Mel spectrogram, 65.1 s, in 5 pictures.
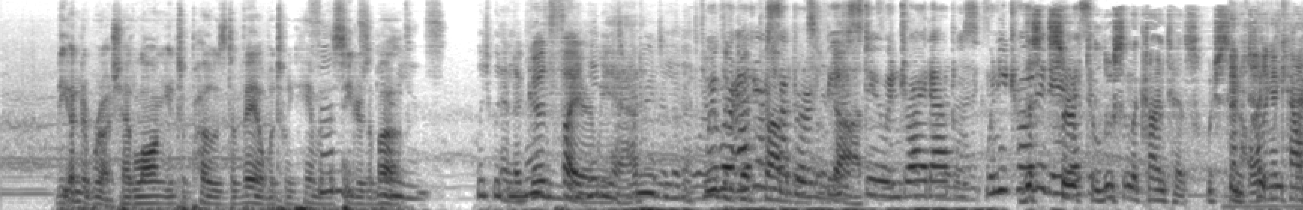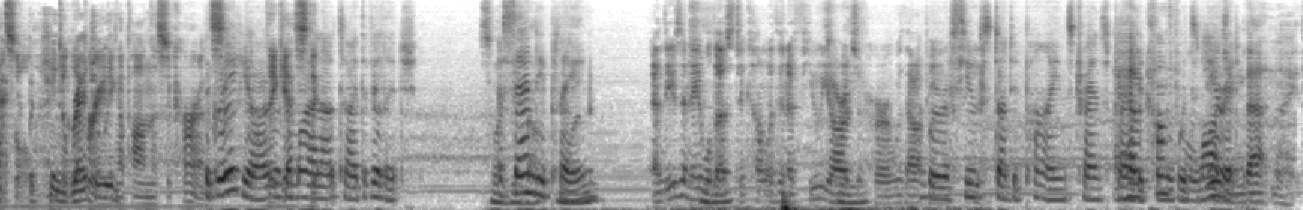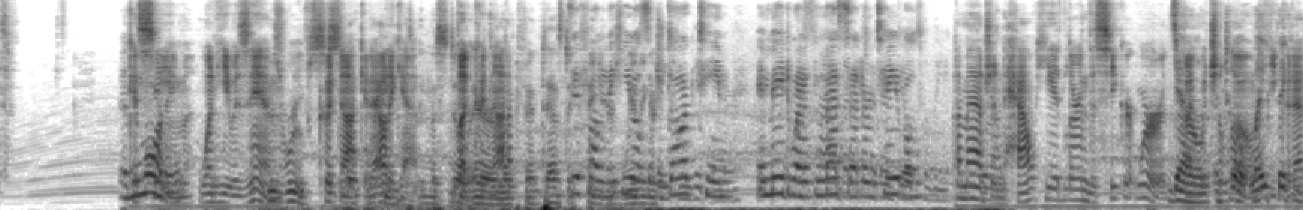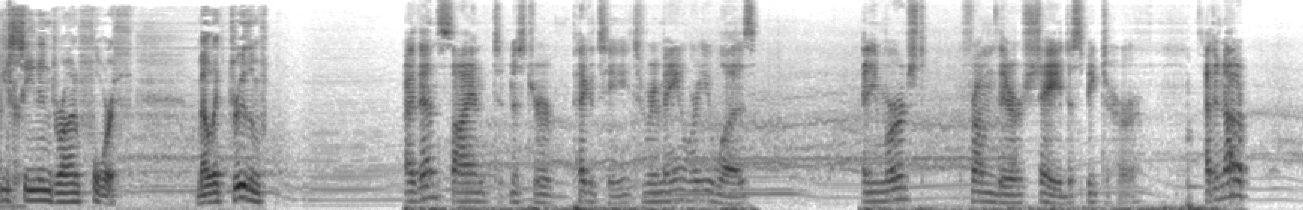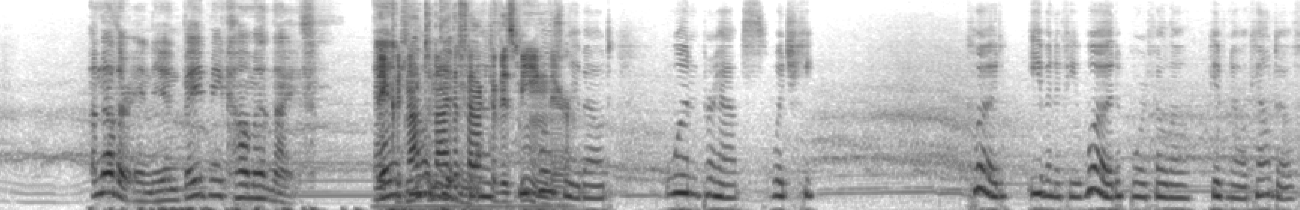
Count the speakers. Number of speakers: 10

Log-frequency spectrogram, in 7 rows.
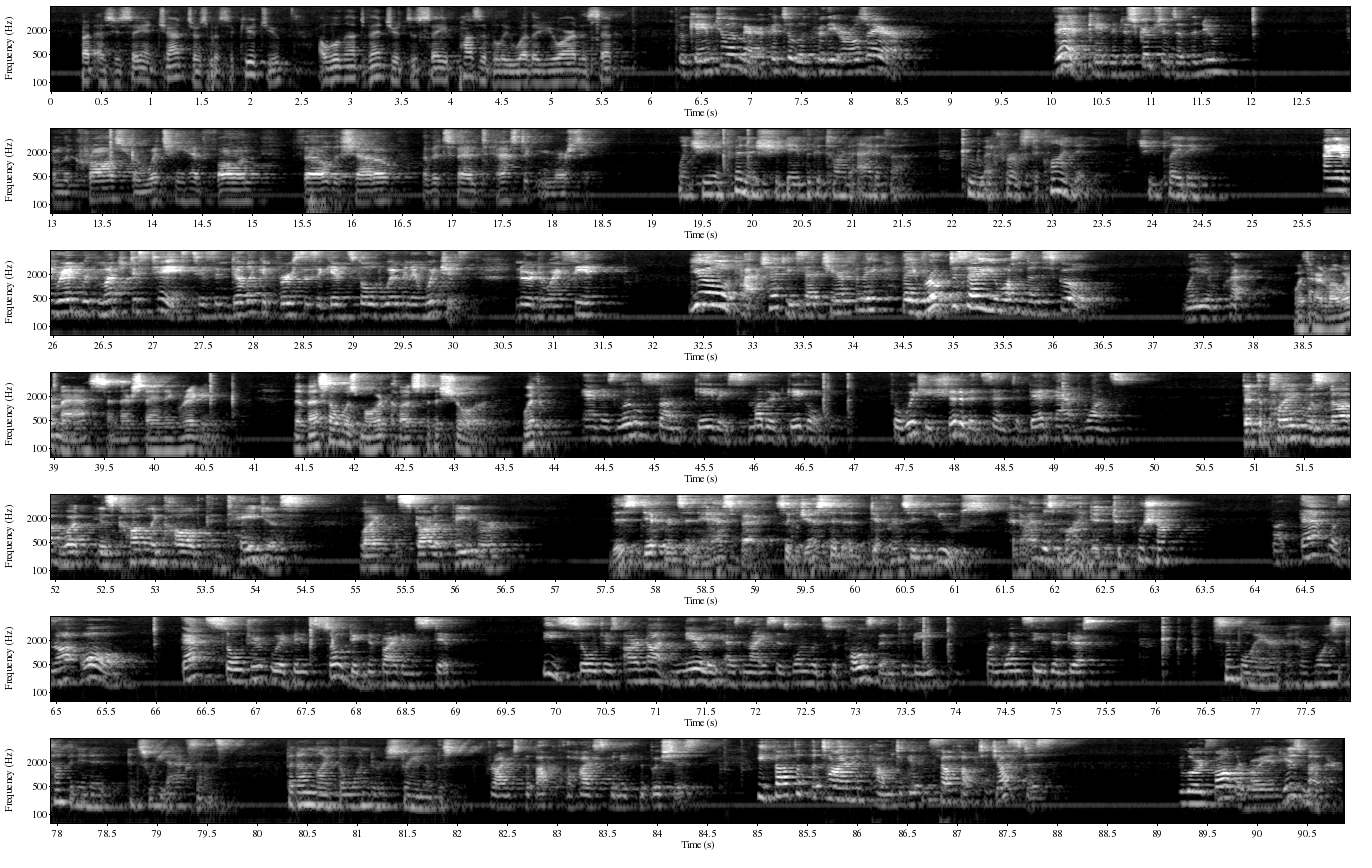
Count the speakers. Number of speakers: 10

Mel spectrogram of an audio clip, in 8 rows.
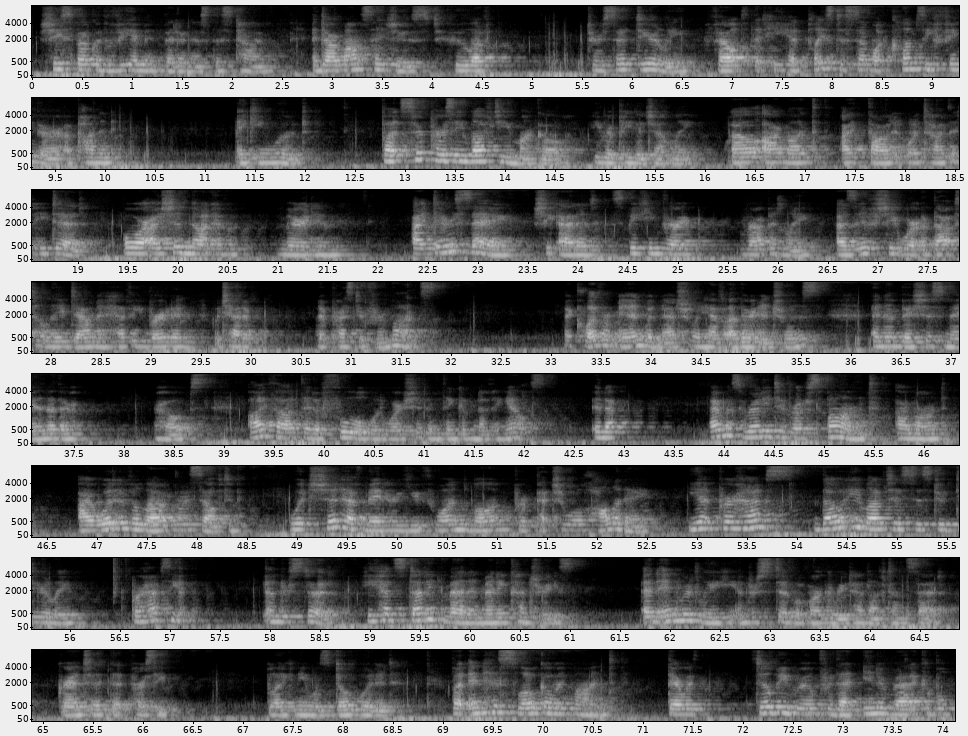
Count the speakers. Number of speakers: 1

